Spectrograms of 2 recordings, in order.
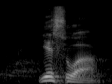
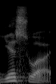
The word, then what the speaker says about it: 예수아: 거기서 아자만 뺐지 요수아라는 그런 발음이기도 하고 예수아가 아주 오리지널 발음입니다.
